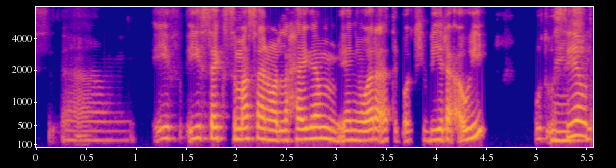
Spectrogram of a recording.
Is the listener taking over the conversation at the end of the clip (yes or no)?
no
